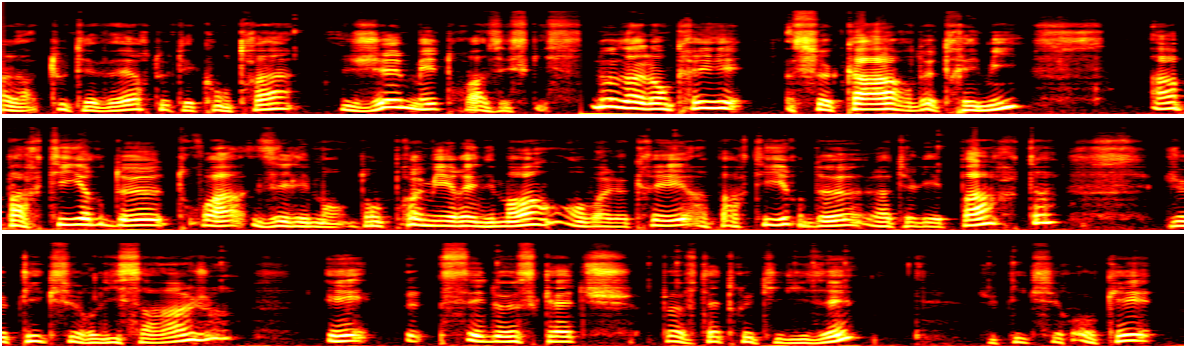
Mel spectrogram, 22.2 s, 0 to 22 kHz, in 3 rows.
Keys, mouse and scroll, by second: 1.4 click, 3.5 click, 11.3 click, 12.9 click, 15.9 click, 17.5 click, 18.7 click, 19.7 click, 19.8 click, 20.8 click, 21.8-22.1 drag.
